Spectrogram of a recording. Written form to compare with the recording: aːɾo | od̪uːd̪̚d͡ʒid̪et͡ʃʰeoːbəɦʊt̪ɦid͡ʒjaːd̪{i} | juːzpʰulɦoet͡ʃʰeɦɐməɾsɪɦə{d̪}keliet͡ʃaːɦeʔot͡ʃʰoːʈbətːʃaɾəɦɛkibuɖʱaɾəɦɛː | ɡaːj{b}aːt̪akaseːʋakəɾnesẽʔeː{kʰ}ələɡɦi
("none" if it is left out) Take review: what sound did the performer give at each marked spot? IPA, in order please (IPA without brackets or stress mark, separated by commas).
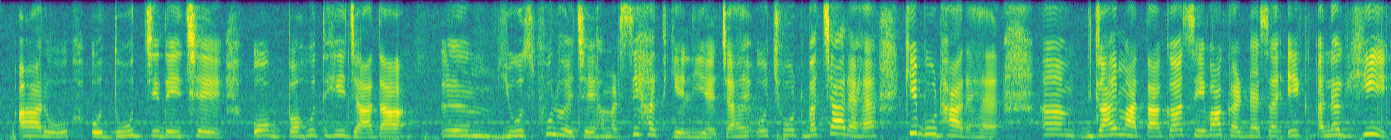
a, t̪, m, k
